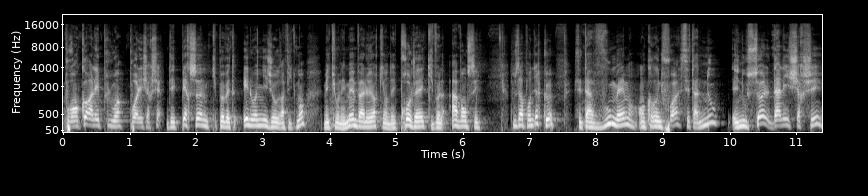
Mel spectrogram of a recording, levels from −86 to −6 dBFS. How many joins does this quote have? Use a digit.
3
